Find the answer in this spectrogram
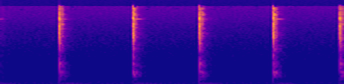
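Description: Steady, even ticking like a clock, about two sharp ticks a second, with nothing else between the ticks.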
